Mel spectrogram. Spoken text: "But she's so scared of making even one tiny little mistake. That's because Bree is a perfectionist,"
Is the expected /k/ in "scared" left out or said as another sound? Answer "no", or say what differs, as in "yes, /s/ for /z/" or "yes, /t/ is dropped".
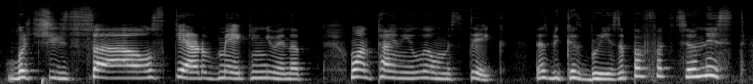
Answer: no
